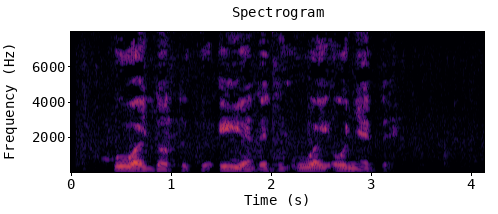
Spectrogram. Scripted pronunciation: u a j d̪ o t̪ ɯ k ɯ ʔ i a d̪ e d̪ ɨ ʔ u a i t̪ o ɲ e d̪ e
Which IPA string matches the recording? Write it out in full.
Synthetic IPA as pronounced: u a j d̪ o t̪ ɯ k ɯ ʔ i a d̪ e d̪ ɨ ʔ u a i o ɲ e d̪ e

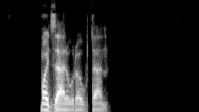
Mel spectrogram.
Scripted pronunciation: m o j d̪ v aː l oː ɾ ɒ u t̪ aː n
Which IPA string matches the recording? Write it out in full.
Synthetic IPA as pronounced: m ɒ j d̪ z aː ɾ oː ɾ ɒ u t̪ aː n

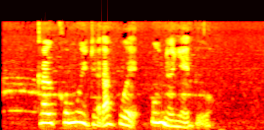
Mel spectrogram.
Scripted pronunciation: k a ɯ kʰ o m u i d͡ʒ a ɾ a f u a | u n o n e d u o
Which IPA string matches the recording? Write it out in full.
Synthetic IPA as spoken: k a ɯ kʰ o m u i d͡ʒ a ɾ a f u e | u ɲ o ɲ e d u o

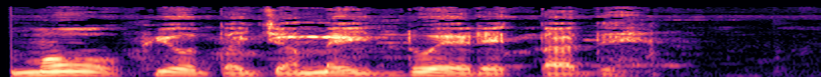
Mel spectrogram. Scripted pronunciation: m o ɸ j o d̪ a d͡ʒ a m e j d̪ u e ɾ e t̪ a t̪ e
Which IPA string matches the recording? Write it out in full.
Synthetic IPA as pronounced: m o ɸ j o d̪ a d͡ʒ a m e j d̪ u e ɾ e t̪ a d̪ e

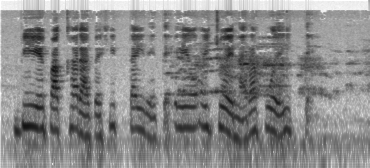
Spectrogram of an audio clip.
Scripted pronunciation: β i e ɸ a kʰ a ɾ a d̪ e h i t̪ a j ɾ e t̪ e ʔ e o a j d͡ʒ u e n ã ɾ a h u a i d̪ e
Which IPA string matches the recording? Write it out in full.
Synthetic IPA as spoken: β i e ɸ a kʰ a ɾ a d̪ e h i t̪ a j ɾ e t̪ e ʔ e o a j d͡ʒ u e n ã ɾ a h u e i t̪ e

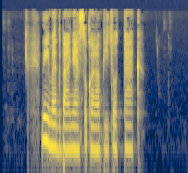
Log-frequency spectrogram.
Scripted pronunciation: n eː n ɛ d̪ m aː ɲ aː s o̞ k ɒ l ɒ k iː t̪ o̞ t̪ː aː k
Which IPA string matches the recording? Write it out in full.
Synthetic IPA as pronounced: n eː m ɛ d̪ b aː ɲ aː s o̞ k ɒ l ɒ p iː t̪ o̞ t̪ː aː k

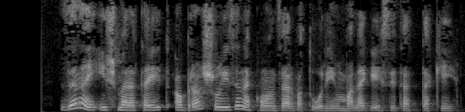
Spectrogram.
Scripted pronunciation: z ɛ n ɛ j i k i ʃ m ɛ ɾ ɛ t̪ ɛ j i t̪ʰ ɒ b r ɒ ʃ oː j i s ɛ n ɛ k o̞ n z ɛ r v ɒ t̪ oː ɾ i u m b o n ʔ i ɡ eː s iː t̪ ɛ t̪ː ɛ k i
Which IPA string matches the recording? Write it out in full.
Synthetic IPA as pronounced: z ɛ n ɛ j i ʔ i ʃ m ɛ ɾ ɛ t̪ ɛ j i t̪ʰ ɒ b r ɒ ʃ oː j i z ɛ n ɛ k o̞ n z ɛ r v ɒ t̪ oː ɾ i u m b ɒ n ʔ ɛ ɡ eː s iː t̪ ɛ t̪ː ɛ k i

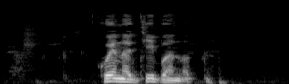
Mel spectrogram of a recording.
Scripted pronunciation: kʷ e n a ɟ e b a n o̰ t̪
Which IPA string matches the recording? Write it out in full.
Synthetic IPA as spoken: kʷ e n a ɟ i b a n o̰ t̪

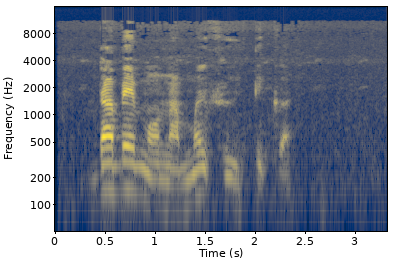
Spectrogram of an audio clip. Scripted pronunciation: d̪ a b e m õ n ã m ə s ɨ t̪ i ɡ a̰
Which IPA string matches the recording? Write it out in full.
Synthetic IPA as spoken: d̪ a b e m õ n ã m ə h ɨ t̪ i k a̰

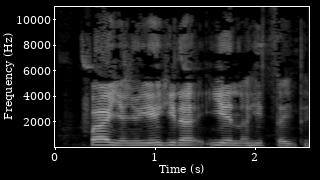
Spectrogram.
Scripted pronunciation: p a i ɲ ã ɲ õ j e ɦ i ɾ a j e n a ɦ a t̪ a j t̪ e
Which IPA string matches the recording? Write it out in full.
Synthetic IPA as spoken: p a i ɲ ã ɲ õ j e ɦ i ɾ a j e n a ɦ i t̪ a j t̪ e

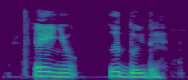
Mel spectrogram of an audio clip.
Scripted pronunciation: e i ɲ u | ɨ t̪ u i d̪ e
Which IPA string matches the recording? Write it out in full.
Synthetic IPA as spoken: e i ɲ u | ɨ d̪ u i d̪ e

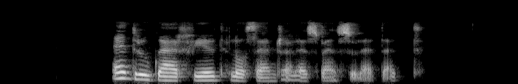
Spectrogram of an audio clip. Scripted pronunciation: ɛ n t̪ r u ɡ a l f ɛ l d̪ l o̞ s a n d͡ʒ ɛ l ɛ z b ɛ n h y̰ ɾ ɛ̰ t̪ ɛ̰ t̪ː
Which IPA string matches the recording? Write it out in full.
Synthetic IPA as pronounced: ɛ n d̪ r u ɡ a r f i l d̪ l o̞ s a n d͡ʒ ɛ l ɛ z b ɛ n s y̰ l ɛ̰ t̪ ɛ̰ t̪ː

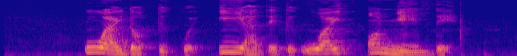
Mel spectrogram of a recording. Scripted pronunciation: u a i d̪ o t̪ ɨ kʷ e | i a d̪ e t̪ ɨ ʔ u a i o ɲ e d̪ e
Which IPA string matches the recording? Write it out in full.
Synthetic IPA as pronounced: u a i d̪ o t̪ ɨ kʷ e | i a d̪ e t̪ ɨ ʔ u a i o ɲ e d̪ e

